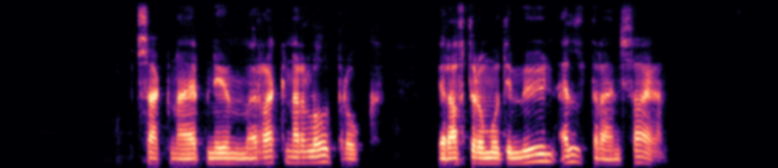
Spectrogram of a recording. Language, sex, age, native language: Icelandic, male, 20-29, Icelandic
